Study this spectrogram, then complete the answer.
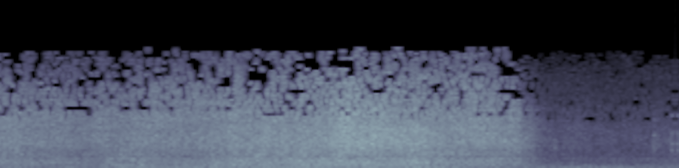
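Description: Stormy sea waves crash and roar loudly.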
